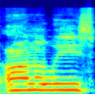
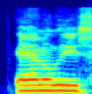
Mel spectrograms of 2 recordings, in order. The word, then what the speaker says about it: Anelise: Um well, my mom says Anaise, but people just say Anelise. Donnaise, you know, as the as the spirit moves them and that's totally fine with me.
